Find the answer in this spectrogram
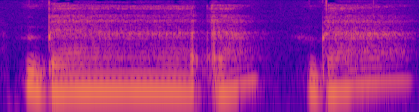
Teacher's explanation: بند نہیں کریں گے اور پھر با پڑھیں گے باء با مد متصل چار حرکہ لمبا اور پھر حمزہ پر کٹ آف ساؤنڈ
